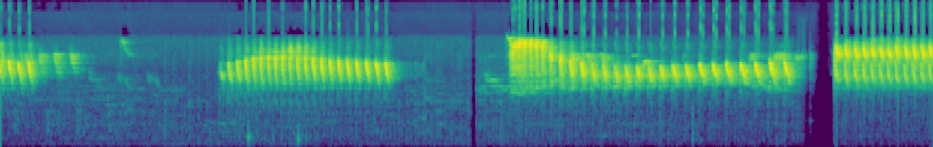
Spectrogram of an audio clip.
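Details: Grey-cheeked bulbul song, described as loud, melodious and varied and used to train other songbirds: bursts of rapid, buzzy pulsed notes around a high pitch, each lasting about two seconds, separated by short pauses.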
